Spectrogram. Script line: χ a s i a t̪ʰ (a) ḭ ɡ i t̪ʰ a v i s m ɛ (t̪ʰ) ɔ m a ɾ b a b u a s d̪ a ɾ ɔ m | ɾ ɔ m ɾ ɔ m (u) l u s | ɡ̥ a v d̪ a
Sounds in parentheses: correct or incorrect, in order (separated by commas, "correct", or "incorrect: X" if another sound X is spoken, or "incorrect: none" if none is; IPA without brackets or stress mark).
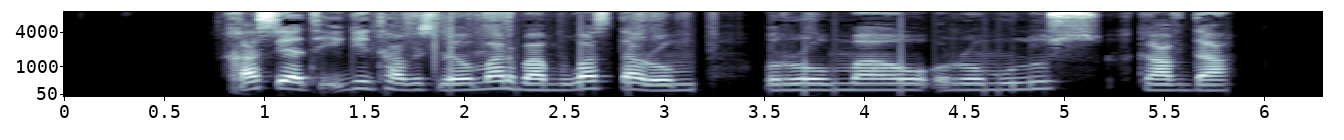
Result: incorrect: i, incorrect: none, correct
